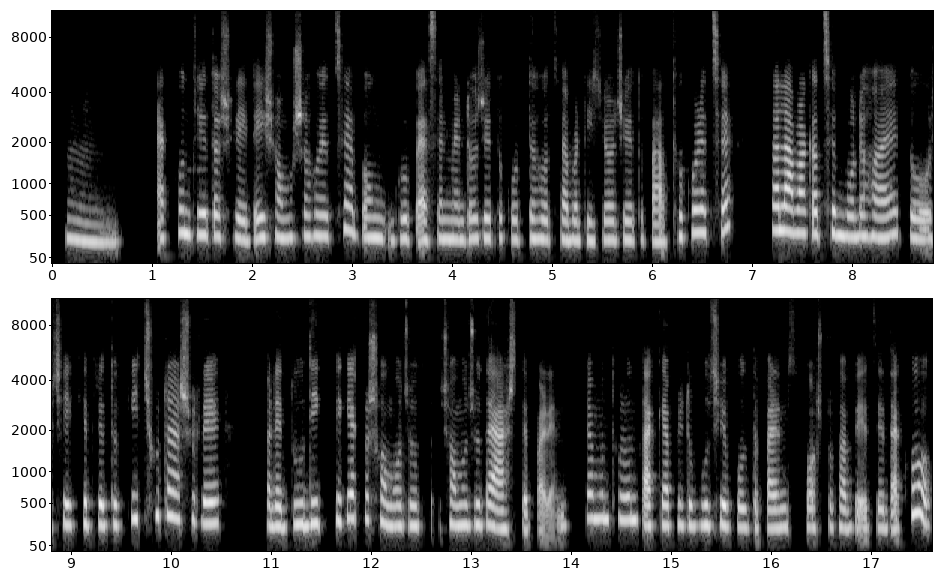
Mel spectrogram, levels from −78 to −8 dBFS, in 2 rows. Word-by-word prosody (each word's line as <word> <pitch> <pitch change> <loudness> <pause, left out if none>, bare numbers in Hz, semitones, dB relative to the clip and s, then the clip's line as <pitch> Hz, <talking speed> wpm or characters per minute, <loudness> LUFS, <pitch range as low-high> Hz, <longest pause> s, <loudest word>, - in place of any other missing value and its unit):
হুম। 210 -3 -1 0.7
এখন 280 +5 -2
যেহেতু 260 0 +2
আসলে 245 -1 -3
এটাই 225 +3 +1
সমস্যা 235 +2 0
হয়েছে 245 +3 -2
এবং 245 - -1 0.3
গ্রূপ 225 -1 -2
এসাইনমেন্টও 220 +1 -1
যেহেতু 230 0 -1
করতে 215 +1 -3
হচ্ছে, 215 -1 -3
আবার 205 0 0
টিচারও 210 +1 -2
যেহেতু 215 +1 -2
বাধ্য 190 0 -1 0.2
করেছে, 285 +1 +1 0.4
তালে 310 0 +5
আমার 280 0 +3
কাছে 275 +2 0 0.2
মনে 245 +1 +1
হয় 235 +1 +2 0.2
তো 235 - +2 0.2
সেই 245 +1 +2
ক্ষেত্রে 245 -1 +1
তো 240 - +2
কিছুটা 310 +3 0
আসলে, 280 -4 +1 0.6
মানে 230 -1 +4
২ 245 - 0
দিক 255 -1 +3
থেকে 285 +1 0
একটা 300 - -4
সমঝো 235 -3 +1 0.3
সমঝোতায় 240 -1 +3
আসতে 195 -2 -2
পারেন। - - -2 0.3
যেমন 310 -1 +1
ধরুন 295 -1 +1
তাকে 230 +1 +4
আপনি 235 - -11
একটু 235 -1 0
বুঝিয়ে 235 0 +3
বলতে 215 0 -1
পারেন 205 +1 +3
স্পষ্টভাবে 215 0 -3
যে, 210 - -1
"দেখো 365 +1 +1
235 Hz, 165 wpm, -23 LUFS, 220-265 Hz, 0.7 s, তালে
